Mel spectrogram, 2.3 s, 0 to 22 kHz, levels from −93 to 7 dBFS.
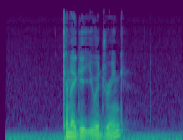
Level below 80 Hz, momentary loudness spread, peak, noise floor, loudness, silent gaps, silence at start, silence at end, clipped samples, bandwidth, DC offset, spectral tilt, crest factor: -44 dBFS; 23 LU; -6 dBFS; -43 dBFS; -25 LUFS; none; 0.05 s; 0.05 s; under 0.1%; 16 kHz; under 0.1%; -7 dB/octave; 20 dB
